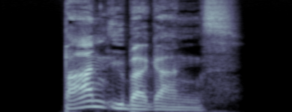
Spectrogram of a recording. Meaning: genitive singular of Bahnübergang
- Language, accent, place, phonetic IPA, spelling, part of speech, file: German, Germany, Berlin, [ˈbaːnʔyːbɐˌɡaŋs], Bahnübergangs, noun, De-Bahnübergangs.ogg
